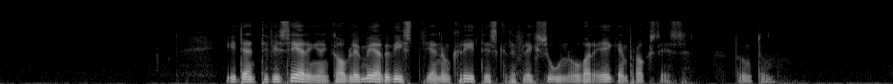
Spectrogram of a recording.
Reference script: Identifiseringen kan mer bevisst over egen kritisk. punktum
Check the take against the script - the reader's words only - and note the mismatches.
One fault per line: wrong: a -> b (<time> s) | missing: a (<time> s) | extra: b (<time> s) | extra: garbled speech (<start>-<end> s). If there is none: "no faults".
extra: bli (3.5 s)
extra: gjennom kritisk refleksjon (4.3 s)
wrong: kritisk -> praksis (6.3 s)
